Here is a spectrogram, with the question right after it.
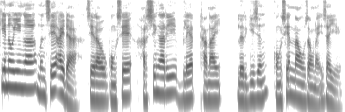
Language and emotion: Bodo, neutral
